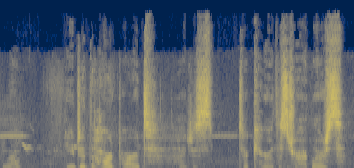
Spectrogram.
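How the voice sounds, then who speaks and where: A woman's voice: lowish voice, fairly even intonation, moderate pace, a little hiss or hum, lightly acted. A woman playing a determined young warrior in a video game, guarded and solitary, with a terse, businesslike delivery. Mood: grave, guarded. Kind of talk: naturalistic video game cutscene acting. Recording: music behind the voice.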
